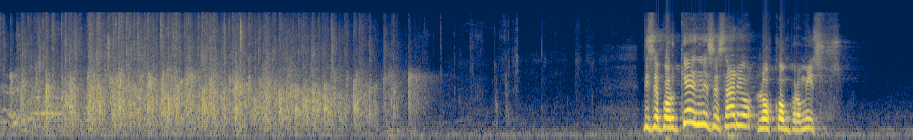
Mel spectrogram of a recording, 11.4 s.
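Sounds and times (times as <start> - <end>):
crowd applauding: 0.0 - 5.6
speech: 8.1 - 10.4.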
